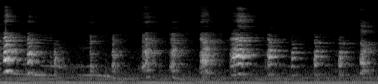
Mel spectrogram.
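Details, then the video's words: Pet parrot chattering indoors in the morning, a rapid string of short clucking, speech-like syllables at about four per second, some ending in brief whistled notes, over a low room hum. "Parrot Singing Spongebob Song"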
